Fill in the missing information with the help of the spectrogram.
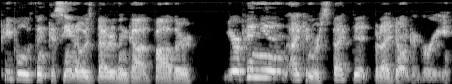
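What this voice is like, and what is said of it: Usual voice. Nothing is said of it.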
